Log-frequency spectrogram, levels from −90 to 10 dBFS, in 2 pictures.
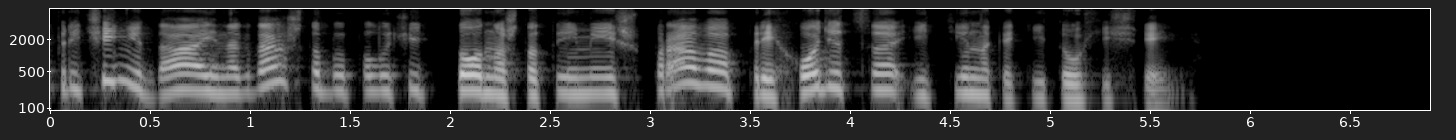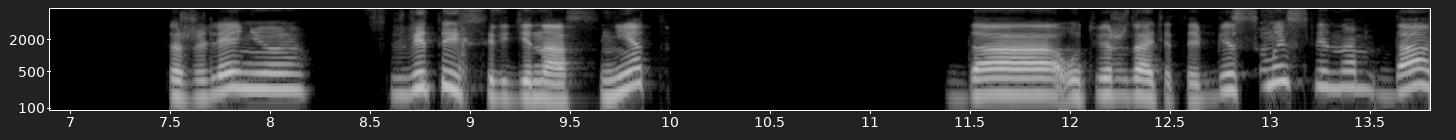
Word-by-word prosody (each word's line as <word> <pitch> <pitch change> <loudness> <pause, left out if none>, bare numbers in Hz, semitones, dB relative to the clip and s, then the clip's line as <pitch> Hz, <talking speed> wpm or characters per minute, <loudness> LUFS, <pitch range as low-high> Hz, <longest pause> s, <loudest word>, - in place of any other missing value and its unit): причине, 255 +4 -2
да, 215 +2 +2
иногда, 205 +10 -1
чтобы 240 -8 -7
получить 215 0 -10
то, 220 0 +9
на 190 -3 +1
что 180 +1 -3
ты 195 +2 -6
имеешь 195 0 -5
право, 265 +2 +1
приходится 225 +5 0
идти 180 +1 -9
на 185 -1 -3
какие-то 155 -1 -8
ухищрения. 140 -1 -9 1.8
К 175 - +1
сожалению, 230 +6 +1 0.3
святых 235 +4 +1
среди 160 -1 -2
нас 145 -2 +2
нет. 235 - +1 1.5
Да, 185 +3 +5
утверждать 175 -1 0
это 145 0 -6
бессмысленно, 255 - -3
да. 220 +8 +2
205 Hz, 115 wpm, -26 LUFS, 175-240 Hz, 1.8 s, то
